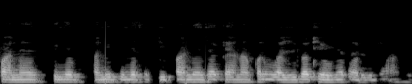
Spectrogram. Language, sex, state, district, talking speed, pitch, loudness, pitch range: Marathi, male, Maharashtra, Nagpur, 130 wpm, 115 Hz, -22 LUFS, 110-115 Hz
